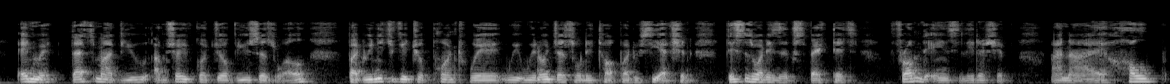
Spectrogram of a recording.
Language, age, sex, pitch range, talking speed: English, 50-69, male, 100-115 Hz, 220 wpm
